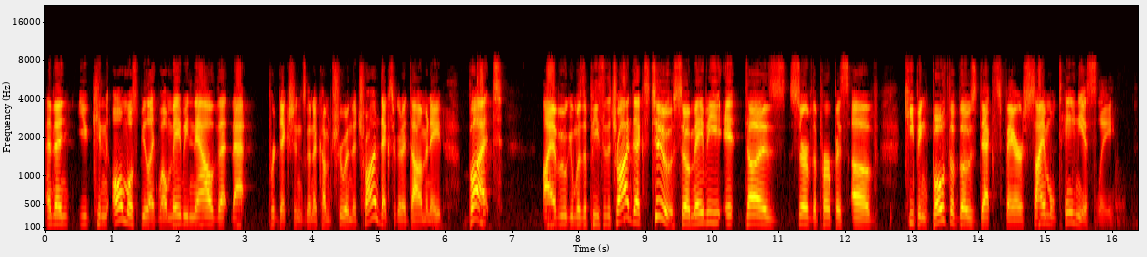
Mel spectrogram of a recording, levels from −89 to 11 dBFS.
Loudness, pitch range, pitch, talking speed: -18 LUFS, 140-155 Hz, 150 Hz, 185 wpm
